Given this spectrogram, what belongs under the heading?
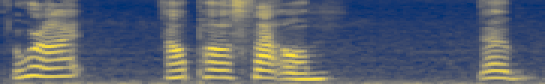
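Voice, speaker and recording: A woman's voice: fairly high pitch, slow, sharp tone. An older actress playing a fussy, old-fashioned, disapproving grandmother in a naturalistic audio drama. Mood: curt. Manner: chiding, matter-of-fact, gossipy. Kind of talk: naturalistic radio drama acting.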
